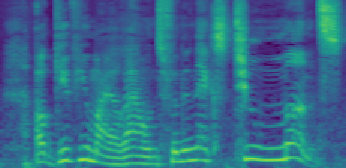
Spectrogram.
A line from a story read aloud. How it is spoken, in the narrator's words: I cried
